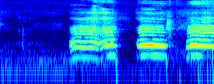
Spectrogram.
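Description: A baby squeals loudly and happily in short bursts.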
